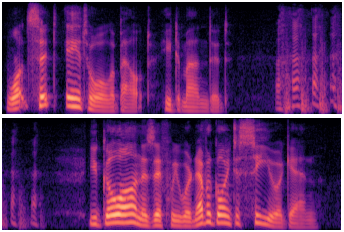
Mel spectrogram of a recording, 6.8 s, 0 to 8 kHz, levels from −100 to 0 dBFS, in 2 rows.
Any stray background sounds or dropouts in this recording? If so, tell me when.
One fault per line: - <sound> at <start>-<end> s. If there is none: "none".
- laugh at 2.7-3.9 s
